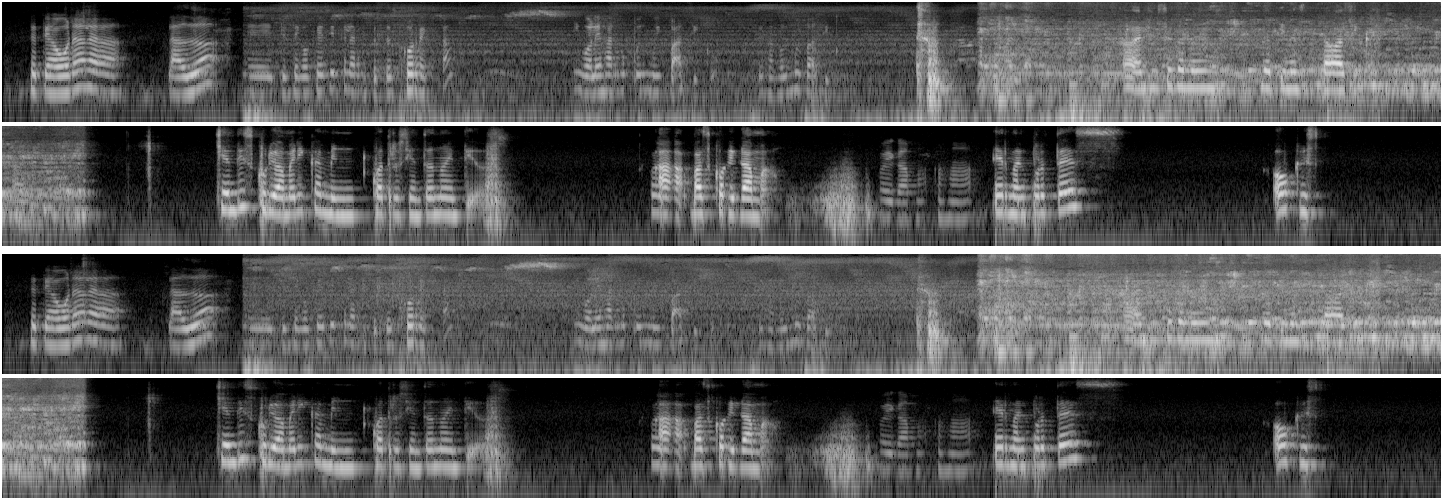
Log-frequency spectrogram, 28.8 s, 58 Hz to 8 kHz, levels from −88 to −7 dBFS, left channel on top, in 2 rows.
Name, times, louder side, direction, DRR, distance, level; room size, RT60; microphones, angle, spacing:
voice 1, 0.4-1.2 1.7-2.2 2.5-4.5 5.7-6.8 7.6-8.2 9.9-10.3 14.5-14.7 20.9-21.0 23.2-24.1, left 3 dB, 30° left, 10 dB, 0.5 m, -36 dB
sound 1, 0.7-4.5 5.9-8.5 9.4-9.8 10.2-10.3 11.3-11.9 12.2-12.6 13.3-13.4 13.8-15.2, right 2 dB, 85° right, 5.3 m, -55 dB
sound 2, 2.4-13.8, right 5 dB, 60° right, 0.8 m, -40 dB
voice 2, 9.1-9.7 11.2-12.2 12.6-13.8 16.5-19.4 20.9-23.0 24.3-25.5 27.1-27.5, left 4 dB, 75° left, 9 dB, 0.7 m, -29 dB
sound 3, 9.7-15.2, right 5 dB, 30° right, 0.4 m, -30 dB
14.5 x 7.0 x 5.5 m, 0.43 s
head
